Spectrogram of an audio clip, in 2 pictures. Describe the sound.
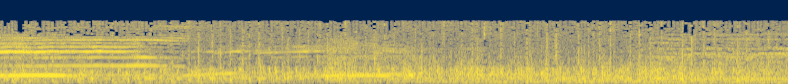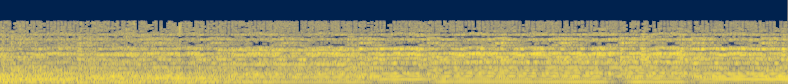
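A loud, continuous stampede of galloping horses, a sound effect in an old western radio drama, with a rumbling, clattering mass of hooves and sustained musical tones over it.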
